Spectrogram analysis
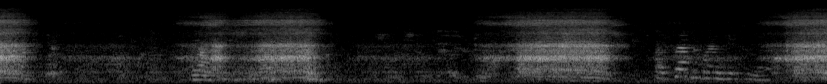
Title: Little snoring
